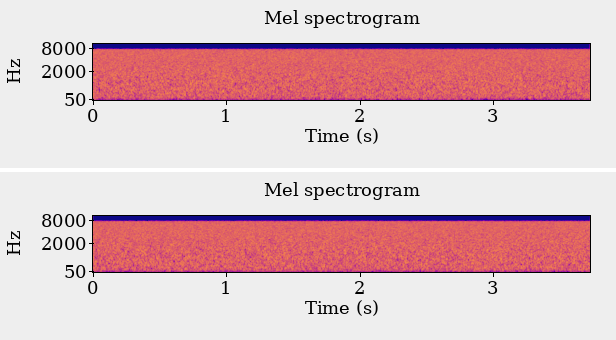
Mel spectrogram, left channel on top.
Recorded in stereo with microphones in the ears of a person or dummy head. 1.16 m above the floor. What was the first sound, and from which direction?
Only background noise.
